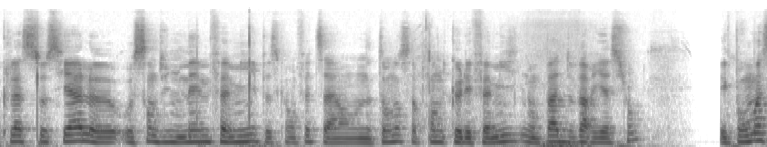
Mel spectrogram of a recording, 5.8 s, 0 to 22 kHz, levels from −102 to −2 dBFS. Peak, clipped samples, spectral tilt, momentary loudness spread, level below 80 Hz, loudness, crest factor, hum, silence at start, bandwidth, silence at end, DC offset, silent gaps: -20 dBFS; under 0.1%; -5.5 dB/octave; 8 LU; -54 dBFS; -37 LUFS; 16 dB; none; 0 s; 15.5 kHz; 0 s; under 0.1%; none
